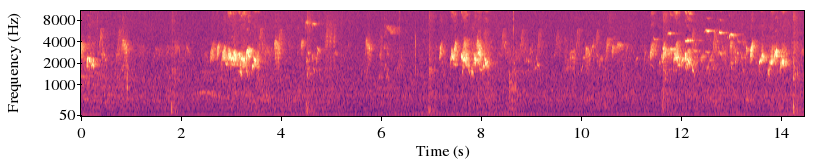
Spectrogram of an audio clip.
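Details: Decoy red-whiskered bulbul singing to lure wild birds into a trap, recorded 26 February 2018; rich chattering warbled phrases in several loud bursts with quieter notes between, over a light background hiss.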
